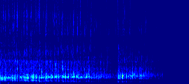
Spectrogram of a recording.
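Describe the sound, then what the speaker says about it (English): Coffee pours from a pot into a cup on a desk, a steady bright liquid stream filling the cup for about three seconds, with a brief surge near the end before it stops abruptly. Close and fairly quiet, with no talking. "That was me actually reaching over to the pot of coffee on my desk and pouring a cup of coffee live on air."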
